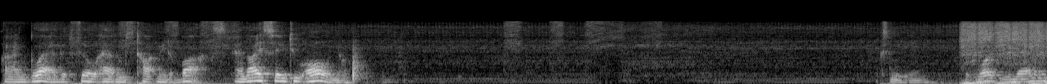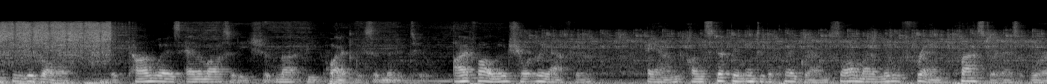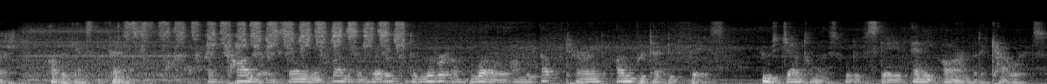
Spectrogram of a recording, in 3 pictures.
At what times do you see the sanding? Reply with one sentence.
You can hear the sanding from 9.6 to 11.6 s and from 22.1 to 25.0 s.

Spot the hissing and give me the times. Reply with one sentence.
The hissing can be heard from 0.0 to 6.7 s.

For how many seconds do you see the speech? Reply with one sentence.
You can hear the speech for 26 seconds altogether.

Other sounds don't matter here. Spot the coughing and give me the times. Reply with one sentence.
The coughing can't be heard in this clip.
